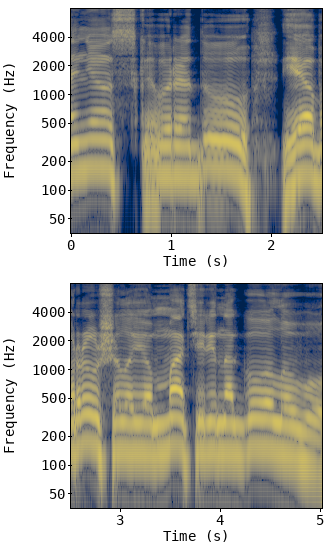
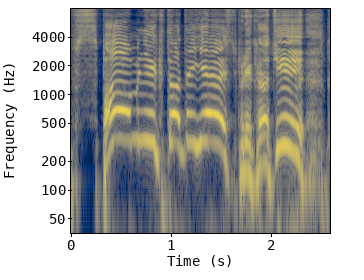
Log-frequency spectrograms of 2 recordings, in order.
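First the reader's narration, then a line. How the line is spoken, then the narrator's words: Shouting. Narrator (Russian): кричал Джек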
